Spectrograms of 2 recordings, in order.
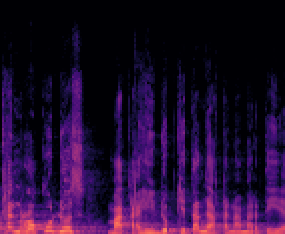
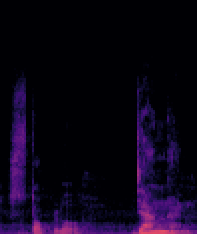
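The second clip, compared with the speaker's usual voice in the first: low, soft caution; hushed, low word of warning; quiet warning; 10 semitones lower, 10 dB quieter, much slower than usual. Acted. One believer reminding another to stop, quiet warning. Voices a gentle mutual warning.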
